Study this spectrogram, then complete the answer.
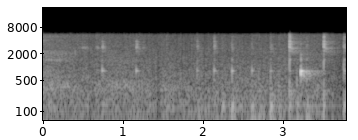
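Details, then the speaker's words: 1965 VW Baja Bug air-cooled 1600 dual-port cylinder head, valve spring removed: light uneven clicks as the valve is wiggled by hand and clunks around; that much play means the valve guide is worn out and needs replacing. "see how much that bounces in there shouldn't bounce like that me the guides are wore out"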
